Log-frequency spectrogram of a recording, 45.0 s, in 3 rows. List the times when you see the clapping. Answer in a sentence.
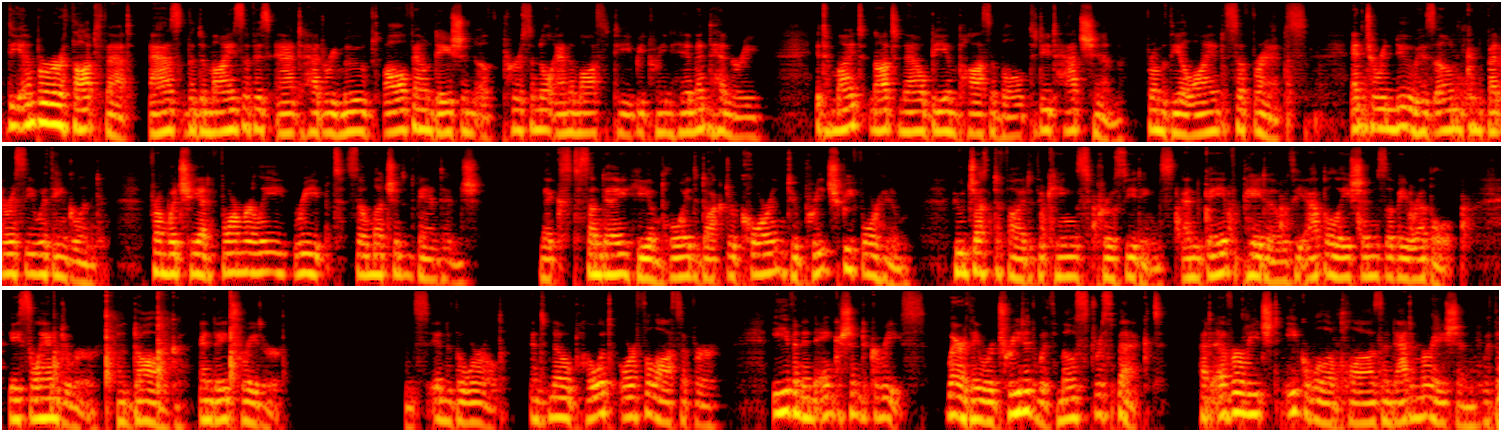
The clapping can be heard from 24.9 to 26.1 s, from 26.7 to 29.8 s and from 30.4 to 32.8 s.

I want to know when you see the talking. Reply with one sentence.
The talking can be heard from 0.0 to 19.8 s, from 20.4 to 32.8 s and from 34.0 to 44.9 s.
